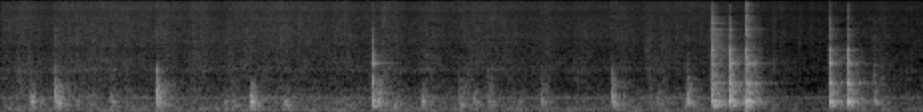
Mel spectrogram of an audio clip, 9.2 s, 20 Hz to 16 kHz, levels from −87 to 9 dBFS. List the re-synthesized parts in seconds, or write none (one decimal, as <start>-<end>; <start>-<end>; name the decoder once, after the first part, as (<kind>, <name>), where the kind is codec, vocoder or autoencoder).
0.0-6.2 (vocoder, BigVGAN v2); 7.6-9.2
